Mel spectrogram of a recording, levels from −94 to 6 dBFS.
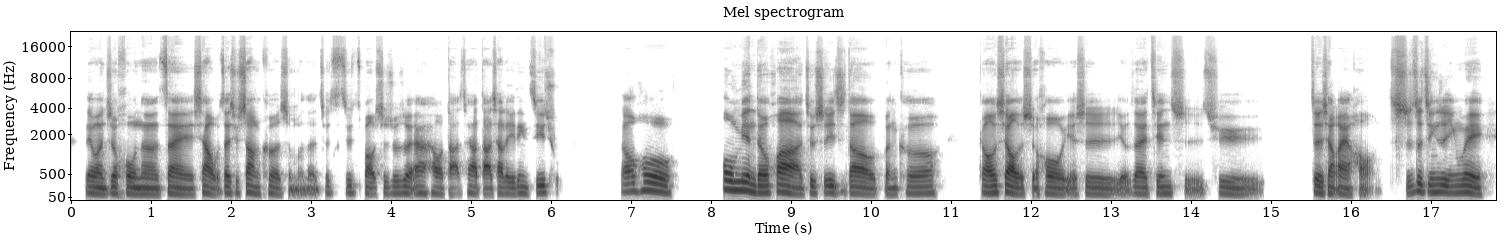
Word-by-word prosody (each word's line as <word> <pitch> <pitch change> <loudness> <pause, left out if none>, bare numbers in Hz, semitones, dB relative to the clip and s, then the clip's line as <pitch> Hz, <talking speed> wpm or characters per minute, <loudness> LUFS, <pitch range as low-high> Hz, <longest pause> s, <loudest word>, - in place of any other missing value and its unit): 练 115 - 0
完 105 -1 +3
之 115 +3 0
后 110 -1 +1
呢， 100 -1 0
在 100 -1 +1
下 115 +5 +2
午 - - -3
再 115 - +1
去 110 0 -8
上 120 -3 0
课 110 -5 -3
什 100 - -9
么 180 -1 -10
的， - - -9
就 115 - -12
就 120 +1 -9 0.2
保 105 -3 0
持 110 +1 -10
住 115 +1 -6
自 120 - -1
己 - - +1
爱 115 0 0
好， 115 -2 -2
打 105 - -4
下 - - -2
打 - - +2
下 115 - 0
了 110 - -2
一 105 - -3
定 115 0 -5
基 125 +4 -2
础。 125 - -12 0.8
然 145 +1 -1
后， 145 -6 +2 0.6
后 180 -1 +6
面 165 -5 +4
的 120 -1 +5
话 120 -5 +6
就 110 +5 -4
是 120 +2 -2
一 125 - +2
直 130 +4 -9
到 110 -4 +3
本 100 -1 -6
科 115 +1 -4 0.5
高 120 -1 +4
校 120 -3 +6
的 105 - -1
时 105 - -2
候， 105 -2 +1
也 - - -4
是 105 -1 -4
有 - - -5
在 110 -2 0
坚 115 +2 -4
持 110 - -10
去 100 - -7 0.6
这 - - +2
项 - - +1
爱 - - +4
好。 - - -7 0.2
时 115 - -3
至 145 - +2
今 130 0 -2
日， 130 -1 +2
因 120 +1 -3
为， 115 -5 +3
115 Hz, 230 characters per minute, -23 LUFS, 105-125 Hz, 0.8 s, 后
